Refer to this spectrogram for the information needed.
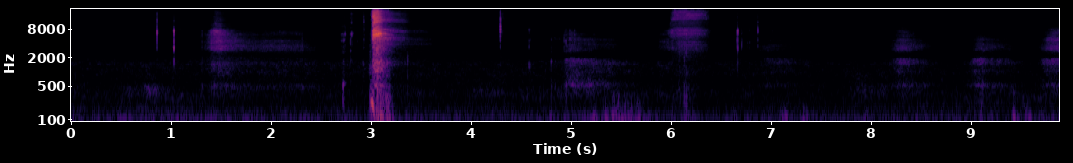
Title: messy winter chilly sneezes (extremely messy)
